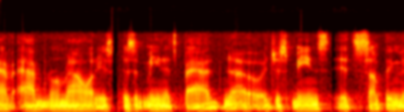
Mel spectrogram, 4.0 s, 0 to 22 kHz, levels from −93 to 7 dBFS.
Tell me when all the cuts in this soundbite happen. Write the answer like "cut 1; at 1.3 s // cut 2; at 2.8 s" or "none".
cut 1; at 1.1 s // cut 2; at 3.3 s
